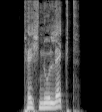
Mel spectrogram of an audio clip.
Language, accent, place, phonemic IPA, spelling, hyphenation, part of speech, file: German, Germany, Berlin, /tɛçnoˈlɛkt/, Technolekt, Tech‧no‧lekt, noun, De-Technolekt.ogg
- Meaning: technolect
